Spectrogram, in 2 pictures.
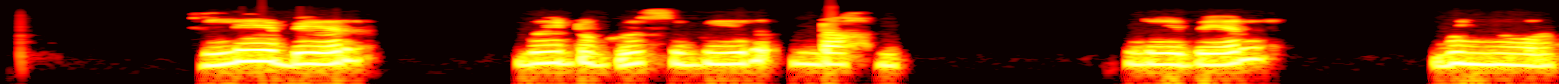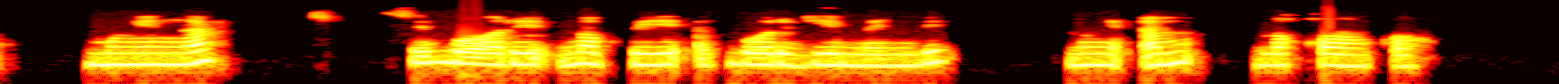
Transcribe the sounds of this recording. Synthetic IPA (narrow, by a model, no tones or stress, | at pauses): leːbeːɾ | buduɡːusibiːɾndɔxm | leːbeːɾ | buɲuːl | muŋiŋa | sibɔːɾinɔpːjiʔɐk̚bɔːɾiɡeːmːeɲbi | muŋiɐm | lɔqɔːŋkɔ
